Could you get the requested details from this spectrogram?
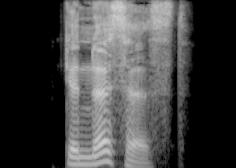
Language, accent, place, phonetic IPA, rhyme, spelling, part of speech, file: German, Germany, Berlin, [ɡəˈnœsəst], -œsəst, genössest, verb, De-genössest.ogg
- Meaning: second-person singular subjunctive II of genießen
